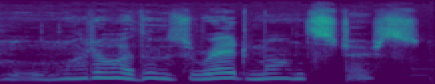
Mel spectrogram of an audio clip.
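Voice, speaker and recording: A woman's voice: medium pitch, takes it slowly, darkish tone, breathy edge, no echo. A woman casually commenting on a game she plays, giggly and playful, repeating her phrases. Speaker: streamer reading a story game aloud. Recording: background music. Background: music.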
